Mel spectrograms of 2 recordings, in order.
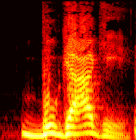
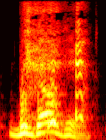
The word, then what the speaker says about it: bulgogi: Bulgogi. – Nope. – Bulgogi.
